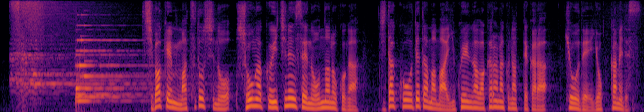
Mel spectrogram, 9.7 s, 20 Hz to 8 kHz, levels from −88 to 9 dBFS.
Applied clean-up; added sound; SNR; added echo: none; none; none; none.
